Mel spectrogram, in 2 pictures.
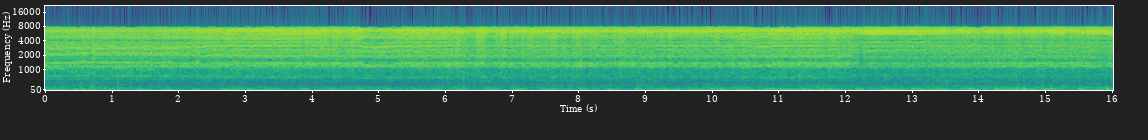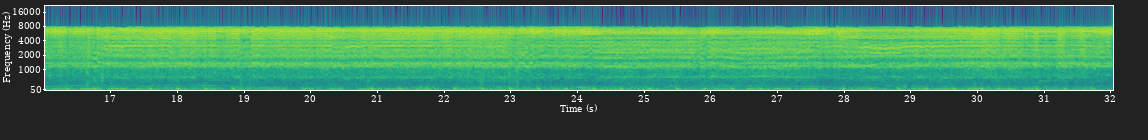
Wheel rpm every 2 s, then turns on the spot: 160, 170, 160, 170, 170, 170, 170, 170, 170, 170, 160, 160, 160, 170, 170, 170.
none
